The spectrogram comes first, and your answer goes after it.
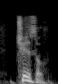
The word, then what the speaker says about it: Chiswell: jasper jasper chisel yes said robin pronouncing the name as the chiswells did themselves chisel he's my godfather venetia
